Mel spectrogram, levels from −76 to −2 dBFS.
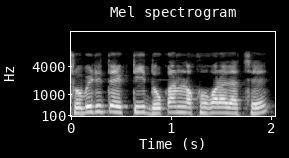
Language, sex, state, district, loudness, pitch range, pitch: Bengali, male, West Bengal, Cooch Behar, -14 LUFS, 185-210 Hz, 195 Hz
